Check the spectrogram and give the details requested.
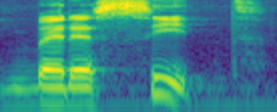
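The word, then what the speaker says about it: בראשית: sh y la tras la pronuncia en sí bereshit eso es lo que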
